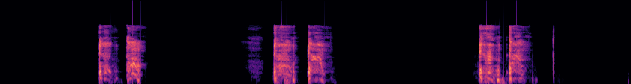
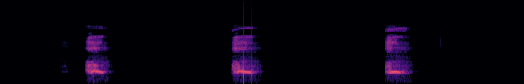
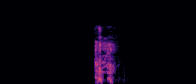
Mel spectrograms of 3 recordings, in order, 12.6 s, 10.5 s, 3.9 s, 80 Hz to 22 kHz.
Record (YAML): three_cough_length: 12.6 s
three_cough_amplitude: 31294
three_cough_signal_mean_std_ratio: 0.26
exhalation_length: 10.5 s
exhalation_amplitude: 2185
exhalation_signal_mean_std_ratio: 0.28
cough_length: 3.9 s
cough_amplitude: 4165
cough_signal_mean_std_ratio: 0.21
survey_phase: beta (2021-08-13 to 2022-03-07)
age: 45-64
gender: Male
wearing_mask: 'No'
symptom_none: true
smoker_status: Current smoker (1 to 10 cigarettes per day)
respiratory_condition_asthma: false
respiratory_condition_other: false
recruitment_source: REACT
submission_delay: 1 day
covid_test_result: Negative
covid_test_method: RT-qPCR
